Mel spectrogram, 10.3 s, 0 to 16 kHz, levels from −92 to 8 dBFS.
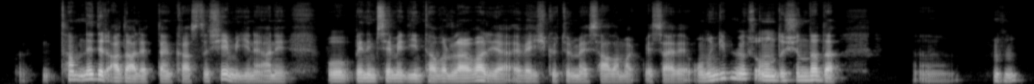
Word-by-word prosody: Hı - - -21
ı, - - -18
tam 150 -1 0
nedir 155 -9 +5
adaletten 90 -3 +1
kastın? 90 +2 -3
Şey 165 +10 +1
mi 95 - -1
yine, 90 0 -3
hani, 95 0 -5 0.4
bu 105 -1 -1
benimsemediğin 100 -2 0
tavırlar 95 0 +3
var 120 +2 +5
ya, 90 -2 0
eve 95 0 -2
iş 95 - -7
götürmeyi 85 -1 -4
sağlamak 85 0 -4
vs. - - -7 0.3
onun 115 +7 0
gibi 190 +4 -3
mi - - +2
yoksa 175 0 0
onun 130 -1 +3
dışında 125 +3 +1
da - - +3 0.8
Hımm. - - -16 0.4
Hı 115 - -1
hı. 105 -1 -8
100 Hz, 175 wpm, -25 LUFS, 90-125 Hz, 0.8 s, nedir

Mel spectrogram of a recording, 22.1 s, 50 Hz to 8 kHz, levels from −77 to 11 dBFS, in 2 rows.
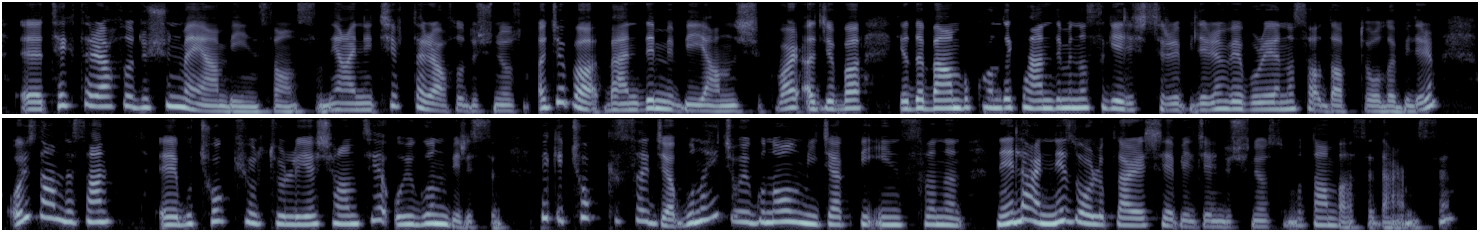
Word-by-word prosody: eee, 185 0 +2
tek 280 0 -2
taraflı 260 -3 0
düşünmeyen 215 - +2
bir 130 - -1
insansın. 130 +2 -4
Yani, 170 0 -3
çift 275 -2 -6
taraflı 160 - -2
düşünüyorsun, 145 +1 -7
acaba 225 - +2
bende 170 +4 +1
mi 195 -7 +2
bir 155 - -1
yanlışlık 135 -3 -3
var? 215 +4 +2
Acaba 200 +3 +1 0.3
ya 195 +2 0
da 215 -2 +4
ben 215 +1 +6
bu 225 - -2
konuda 225 -2 +2
kendimi 215 +1 +4
nasıl 225 0 +1
geliştirebilirim 180 -1 -2
ve 190 -2 0
buraya 185 +1 -1
nasıl 195 +1 -3
adapte 140 -3 -6
olabilirim? 135 - -2 0.3
O - - +1
yüzden 380 -5 +2
de 270 - +2
sen, 275 +1 +2 0.3
eee, 200 0 +2
bu 225 - 0
çok 285 +5 -4
kültürlü 220 -5 0
yaşantıya 225 +6 +1
uygun 215 +2 +5
birisin. 135 -4 -7 0.2
Peki, 365 -6 -3
çok 385 +2 -5
kısaca, 270 - -2
buna 265 +6 +5
hiç 430 +4 -6
uygun 265 -1 +2
olmayacak 225 -7 +2
bir 210 - -1
insanın 200 -2 -1 0.2
neler, 265 +6 +5
ne 240 +6 +7
zorluklar 210 -8 +1
yaşayabileceğini 160 -5 -5
düşünüyorsun? 145 +2 -8
Bundan 185 0 -4
bahseder 130 -1 -8
misin? 135 - -8
205 Hz, 155 wpm, -23 LUFS, 165-240 Hz, 0.3 s, ne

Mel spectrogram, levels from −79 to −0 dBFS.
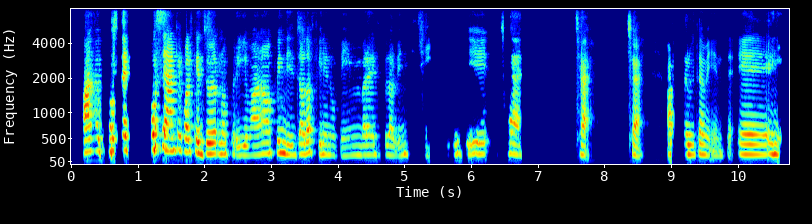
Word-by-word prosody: anche 245 +2 +4
forse 250 +3 +4 0.3
forse 290 +2 +6
anche 265 0 +6
qualche 245 -3 +4
giorno 205 0 +3
prima, 180 -1 -4
no, 210 +1 -3
quindi 210 -4 +1
già 200 +1 -3
da 220 +3 +2
fine 195 -3 -6
novembre, 180 +1 -10
tipo 185 0 -19
dal 180 -2 -6
25 205 - -15
così, 205 - -6
cioè, 200 -1 -3 0.8
cioè, - - -1 0.5
cioè, - - -2 0.3
assolutamente, 190 - -4
ehm, 195 -2 +1
e 190 - -2
nien 200 -1 +3
200 Hz, 135 wpm, -21 LUFS, 185-225 Hz, 0.8 s, forse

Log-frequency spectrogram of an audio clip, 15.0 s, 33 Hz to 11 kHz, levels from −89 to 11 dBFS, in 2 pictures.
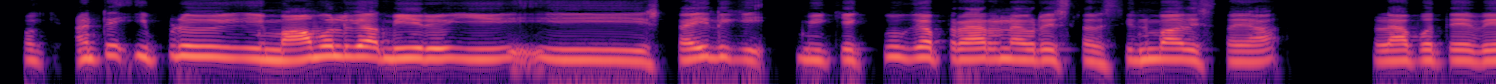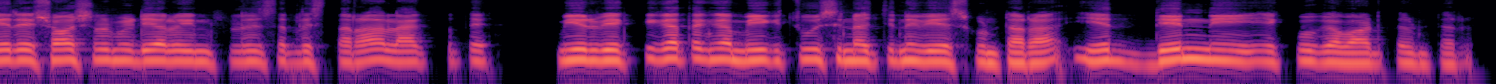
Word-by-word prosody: Okay. 165 - -10 0.2
అంటే 200 +5 -1 0.2
ఇప్పుడు 235 +6 0 0.3
ఈ - - +3
మామూలుగా 225 +4 +6
మీరు 200 -1 +5 0.2
ఈ - - +1 0.4
ఈ - - -1 0.5
స్టైల్‌కి 190 -2 -1 0.2
మీకెక్కువగా 185 +5 -2
ప్రేరణ 190 +1 +2
ఎవరిస్తారు? 180 -3 -3
సినిమాలిస్తాయా, 180 -3 -1 0.6
లాకపోతే 175 0 -1 0.2
వేరే 180 0 +2
సోషల్ 180 0 0
మీడియాలో 170 0 +1
ఇన్ఫ్లుయెన్సర్లిస్తారా? 160 +1 -5
లాకపోతే 160 +1 -5 0.4
మీరు 185 -1 +5
వ్యక్తిగతంగా 190 +2 +1
మీకు 180 -2 +2
చూసి, 185 -1 -2
నచ్చినవి 170 +1 0
వేసుకుంటారా? 150 +1 0 0.3
ఏ - - +4 0.3
దేన్ని 185 -1 +4 0.2
ఎక్కువగా 155 0 -2
వాడుతూ 145 +1 -3
ఉంటారు? 135 0 -10
175 Hz, 120 wpm, -24 LUFS, 160-190 Hz, 0.6 s, మామూలుగా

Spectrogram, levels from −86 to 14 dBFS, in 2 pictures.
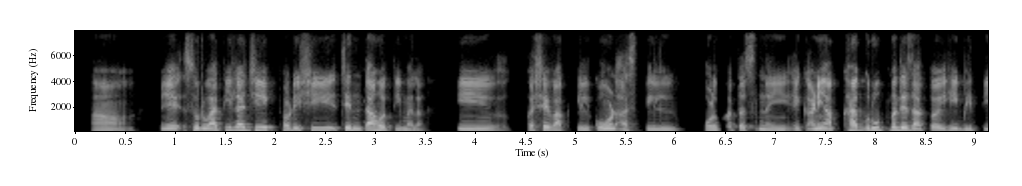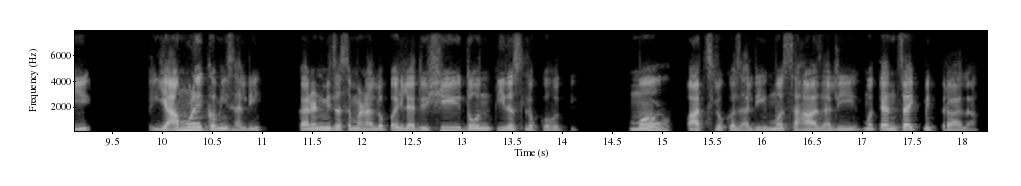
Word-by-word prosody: हां. 125 -4 -3
म्हणजे 160 +9 -2
सुरुवातीला 185 +5 +2
जी 220 +1 +1
एक 215 0 0
थोडीशी 185 0 -1 0.2
चिंता 180 -2 +3
होती 140 -4 -2
मला, 125 -3 -5
की 145 +4 -2 0.3
कसे 150 +2 +1
वागतील? 135 0 -3
कोण 165 +3 +3
असतील? 135 -2 -4 0.3
ओळखतच 160 +5 -3
नाही. 130 +1 -2
आणि 160 +2 +6
अख्खा 175 +5 +3
ग्रुपमध्ये 195 +2 +3
जातोय 155 -2 +1
ही 165 +1 0
भीती, 150 0 -2 0.7
यामुळे 205 +9 +7
कमी 170 -3 +2
झाली 145 0 -5 0.4
कारण 160 +2 +3
मी 185 - +3
जसं 175 0 -1
म्हणालो 160 +1 0
पहिल्या 155 0 +2
दिवशी 190 +3 -1
2-3च 175 0 0
लोकं 135 -1 -6
होती. 125 -3 -10 0.6
मग 185 +10 +2 0.2
5 145 -1 +2
लोकं 145 -1 -4
झाली, 130 -1 -5
मग 150 +4 0
6 150 -5 +1
झाली, 130 0 -3
मग 155 - -2
त्यांचा 155 -1 +3
1 155 -1 -1
मित्र 140 -1 -6
आला. 120 -1 -5
155 Hz, 150 wpm, -24 LUFS, 140-175 Hz, 0.7 s, यामुळे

